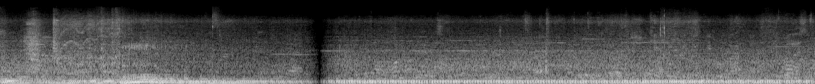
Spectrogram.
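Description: Mercedes C63 AMG's 6.2-litre V8 idling steadily through an IPE aftermarket exhaust, a low even note from the quad tailpipes. Voices talk over it in the first three seconds, before a brief break.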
